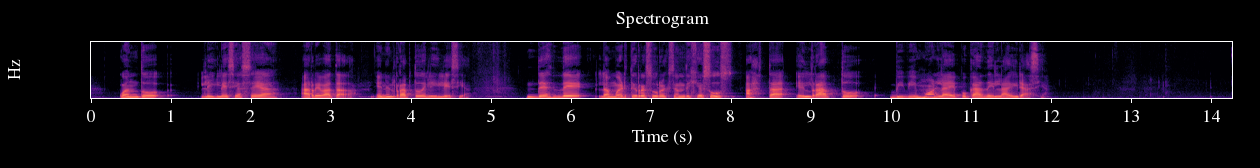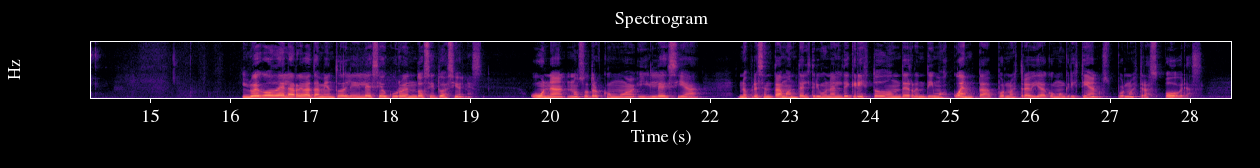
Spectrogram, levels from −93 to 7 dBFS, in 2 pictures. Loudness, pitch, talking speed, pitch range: -26 LUFS, 215 Hz, 125 wpm, 195-240 Hz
